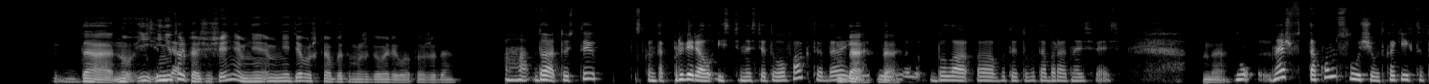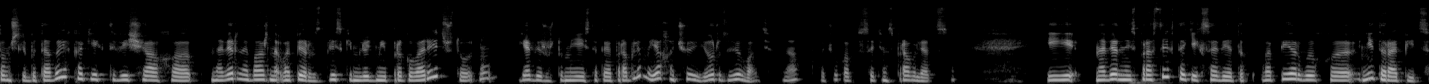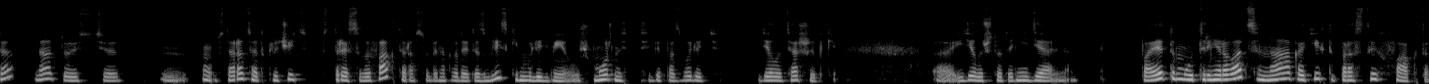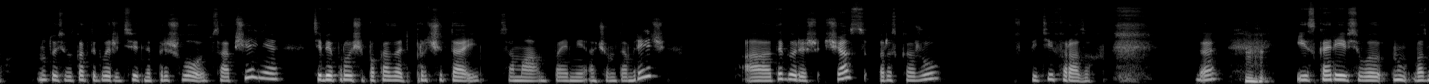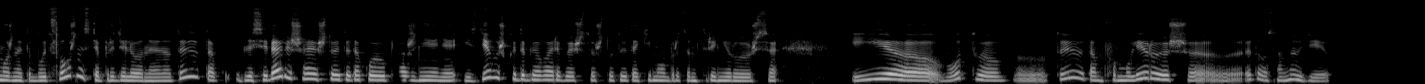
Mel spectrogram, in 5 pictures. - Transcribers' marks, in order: tapping; other background noise; chuckle
- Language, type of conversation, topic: Russian, advice, Как мне ясно и кратко объяснять сложные идеи в группе?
